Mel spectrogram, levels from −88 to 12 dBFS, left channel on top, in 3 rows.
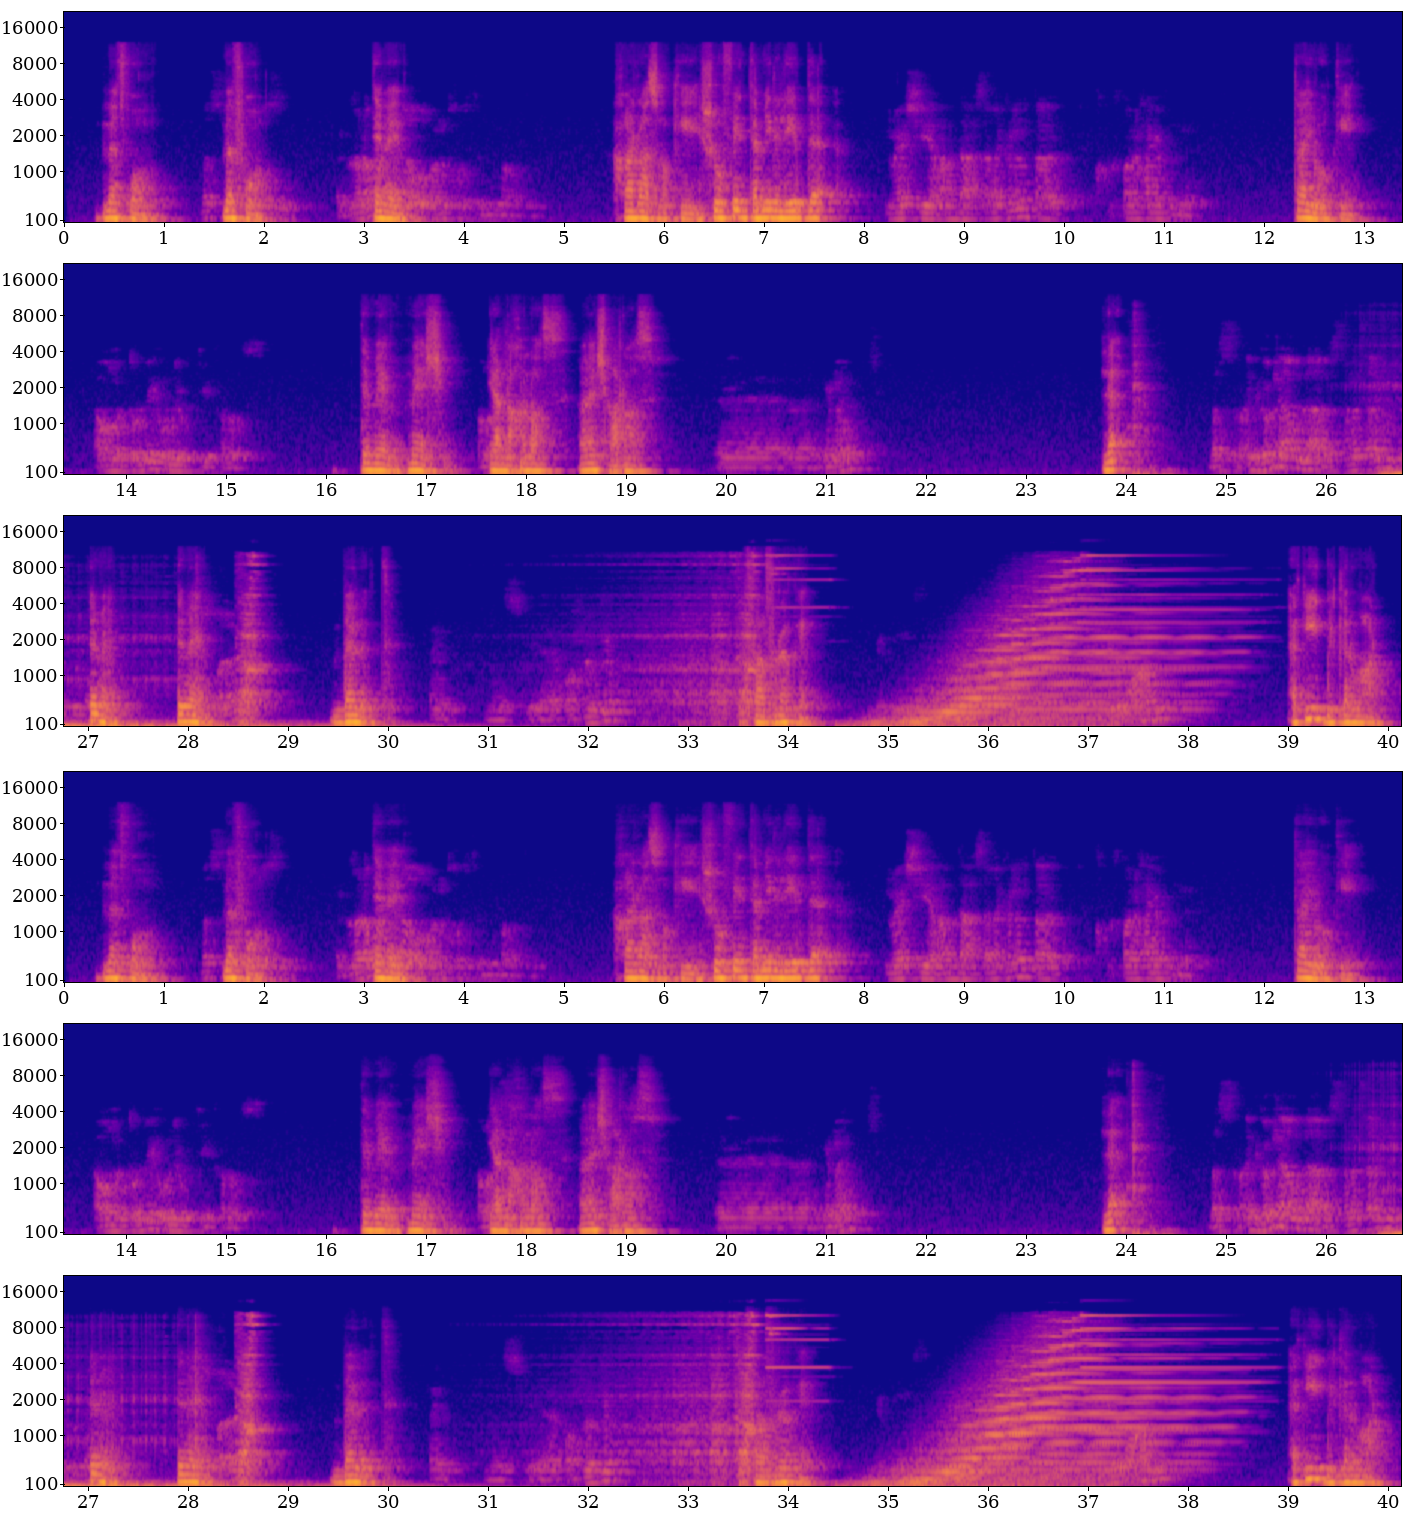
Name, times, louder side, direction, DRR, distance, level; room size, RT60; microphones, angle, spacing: voice 1, 0.4-0.9 1.6-2.0 3.1-3.4 5.5-7.6 12.3-12.9 16.3-17.2 17.6-19.2 23.8-23.9 27.0-27.3 27.9-28.2 29.4-30.0 33.5-34.2 39.0-39.9, left 1 dB, 30° left, 4 dB, 0.4 m, -16 dB
voice 2, 1.3-2.3 2.7-4.7 8.2-10.0 10.3-11.3 13.7-15.3 17.5-17.9 18.8-19.4 19.9-21.3 24.8-27.3 28.0-28.6 30.4-30.6 30.9-32.3 34.8-35.3 36.1-37.8, right 1 dB, 80° right, -3 dB, 1.5 m, -39 dB
sound 1, 24.0-24.4 26.3-28.7 32.2-38.6, right 3 dB, 45° right, 0.5 m, -27 dB
sound 2, 26.5-30.7, equal, 85° left, 0.8 m, -22 dB
6.3 x 2.6 x 2.6 m, 0.68 s
head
